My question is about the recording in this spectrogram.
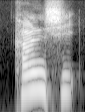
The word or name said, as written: Kanshi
